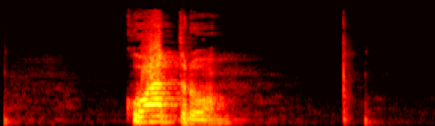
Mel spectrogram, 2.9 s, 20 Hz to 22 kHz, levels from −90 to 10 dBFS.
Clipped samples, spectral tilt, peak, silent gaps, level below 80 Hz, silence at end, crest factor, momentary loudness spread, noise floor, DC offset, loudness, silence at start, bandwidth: under 0.1%; -5 dB/octave; -2 dBFS; none; -66 dBFS; 1.4 s; 20 dB; 20 LU; -70 dBFS; under 0.1%; -15 LUFS; 0.9 s; 16 kHz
